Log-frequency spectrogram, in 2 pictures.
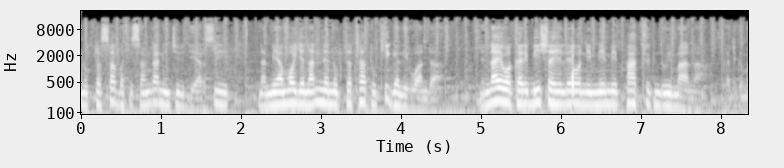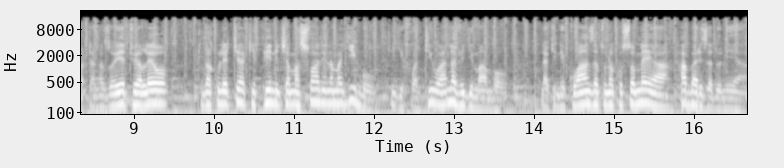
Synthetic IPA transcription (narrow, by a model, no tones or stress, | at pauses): nuk̚tasaɓakisaŋɡaniɲt͡ʃiniɗiaɾsi | namiamɔʄanan̩nɛnuk̚tatatukiɠaliɾwanda̰ | ninajɛwakaɾiɓiʃahilɛɔnimimipatɾiknduimana̰ | kati̥kamataŋɡazɔjɛtujalɛɔ | tunakulɛtɛakipindit͡ʃamaswalinamaʄiɓukikifuatiwanaviʄimambɔ | lʔakinikwanzatunakusɔmɛahaɓaɾizaɗunia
